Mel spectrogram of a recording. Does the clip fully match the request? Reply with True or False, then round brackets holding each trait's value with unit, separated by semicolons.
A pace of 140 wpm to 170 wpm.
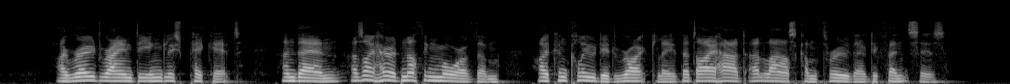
True (160 wpm)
